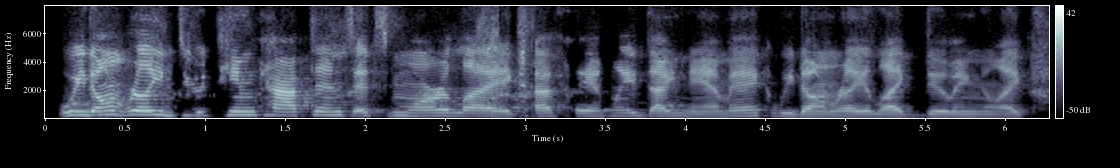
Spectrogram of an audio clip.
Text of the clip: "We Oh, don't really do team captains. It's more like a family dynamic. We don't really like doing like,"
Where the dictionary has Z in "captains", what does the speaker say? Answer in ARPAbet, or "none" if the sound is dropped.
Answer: Z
